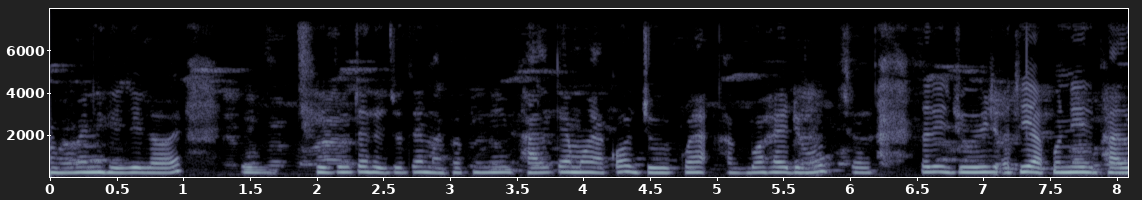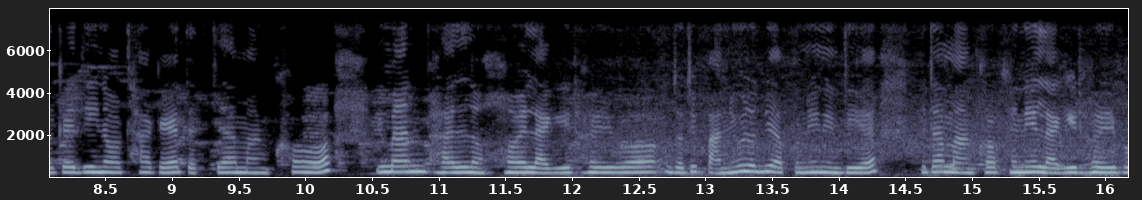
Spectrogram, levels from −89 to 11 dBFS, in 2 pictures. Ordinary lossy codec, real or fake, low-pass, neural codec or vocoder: none; real; 7.2 kHz; none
